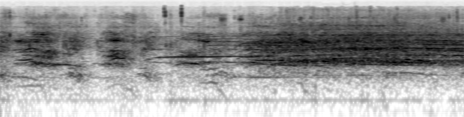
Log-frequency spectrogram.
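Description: A hometown wrestling arena crowd in Cincinnati at an AEW Collision show roars and cheers continuously, a dense, distant wash of voices that swells and stays loud throughout.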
